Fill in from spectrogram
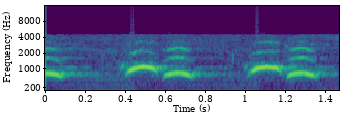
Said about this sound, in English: As I entered the drawing room, the cuckoo clock struck three.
